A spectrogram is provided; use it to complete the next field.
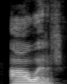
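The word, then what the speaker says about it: hour: एच ओ यू आर लेकिन okay पहले एक है तो हम इसको साइलेंट बनेंगे एच ओ यू आर the match को लिखेंगे लेकिन पढ़ने सके तो आवर बढ़ेंगे आप देख बढ़ेंगे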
